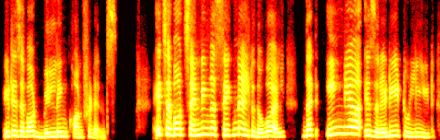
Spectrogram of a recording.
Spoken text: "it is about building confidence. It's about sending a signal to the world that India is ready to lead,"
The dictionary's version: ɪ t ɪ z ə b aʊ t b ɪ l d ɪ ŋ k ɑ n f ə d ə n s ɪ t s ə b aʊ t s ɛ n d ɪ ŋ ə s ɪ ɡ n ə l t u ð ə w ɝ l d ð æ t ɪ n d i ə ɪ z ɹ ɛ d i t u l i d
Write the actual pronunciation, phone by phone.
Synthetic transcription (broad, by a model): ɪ t ɪ z ə b aʊ t b ɪ l d ɪ ŋ k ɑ n f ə d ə n s ɪ t s ə b aʊ t s ɛ n d ɪ ŋ ə s ɪ ɡ n ə l t u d ə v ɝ l d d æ t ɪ n d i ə ɪ z ɹ ɛ d i t u l i d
